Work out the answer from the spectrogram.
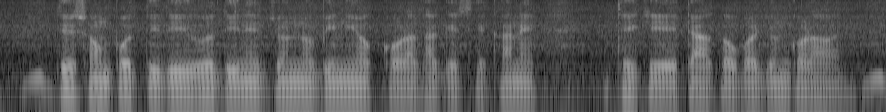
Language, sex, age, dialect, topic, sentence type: Bengali, male, 18-24, Standard Colloquial, banking, statement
